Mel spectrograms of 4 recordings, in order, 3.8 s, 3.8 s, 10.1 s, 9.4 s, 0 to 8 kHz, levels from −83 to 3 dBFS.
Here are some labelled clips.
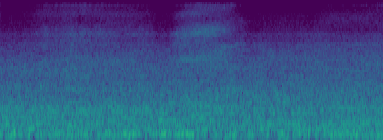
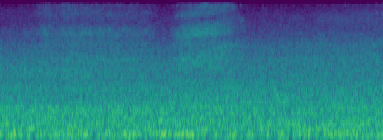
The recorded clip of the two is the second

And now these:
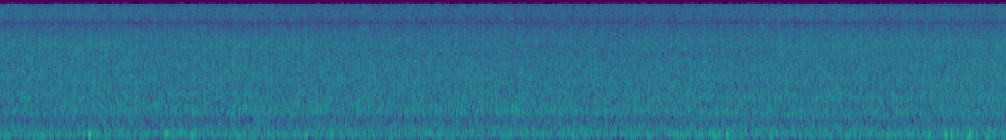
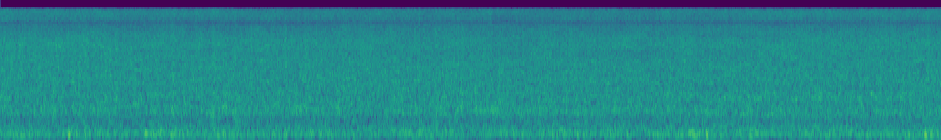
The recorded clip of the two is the first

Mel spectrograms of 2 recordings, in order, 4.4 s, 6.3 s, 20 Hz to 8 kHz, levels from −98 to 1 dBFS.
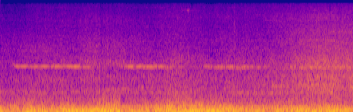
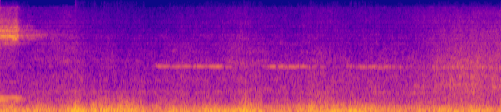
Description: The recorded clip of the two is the first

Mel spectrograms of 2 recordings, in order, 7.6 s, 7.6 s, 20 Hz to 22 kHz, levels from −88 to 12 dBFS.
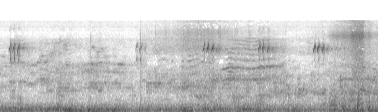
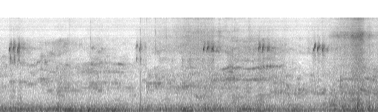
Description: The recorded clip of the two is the first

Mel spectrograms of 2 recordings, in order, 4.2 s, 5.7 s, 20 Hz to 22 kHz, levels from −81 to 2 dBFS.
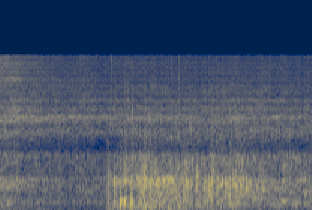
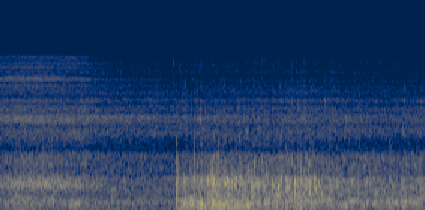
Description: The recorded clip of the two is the second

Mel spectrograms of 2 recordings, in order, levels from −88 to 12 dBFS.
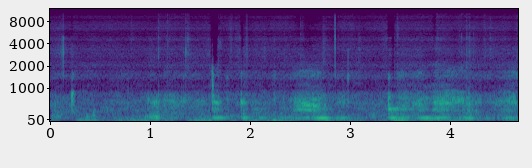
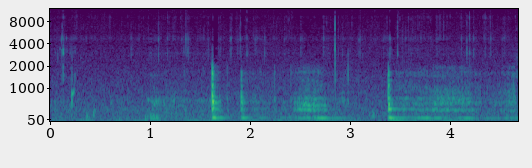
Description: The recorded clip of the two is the second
